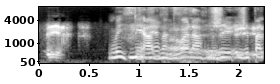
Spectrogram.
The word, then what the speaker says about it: Meert: Alors, dans le Nord, Mère, on prononce Meert.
